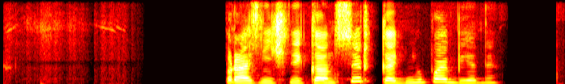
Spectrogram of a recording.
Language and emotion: Russian, positive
